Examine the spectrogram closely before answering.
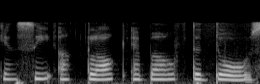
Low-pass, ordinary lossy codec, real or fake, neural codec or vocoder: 7.2 kHz; none; fake; vocoder, 22.05 kHz, 80 mel bands, WaveNeXt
